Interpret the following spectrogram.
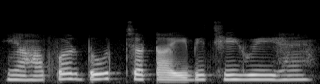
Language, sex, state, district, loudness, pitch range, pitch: Hindi, female, Uttar Pradesh, Saharanpur, -17 LUFS, 210-225 Hz, 220 Hz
